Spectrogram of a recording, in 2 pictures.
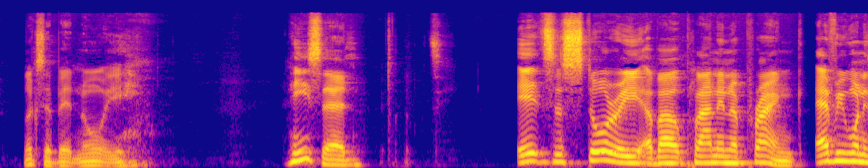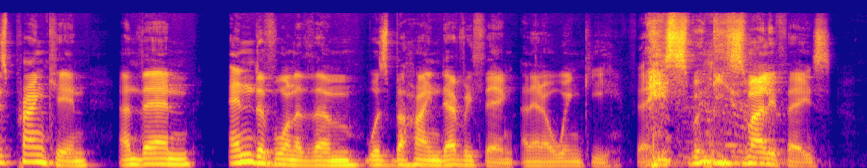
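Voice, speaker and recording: Using a British accent, a man at medium pitch speaks at a moderate pace with very wide pitch swings and long, frequent pauses. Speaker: comedy podcast host. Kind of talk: live comedy show banter. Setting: pub stage with live audience. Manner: animated.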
